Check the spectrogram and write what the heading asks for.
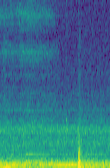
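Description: Quiet room tone: a low steady hum with faint steady tones over it, and one short click about one and a half seconds in.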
